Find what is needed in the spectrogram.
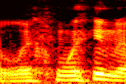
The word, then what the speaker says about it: Len Wein: The, meeting Len Wein was big too. Is that how pronounced? – Len Wein.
